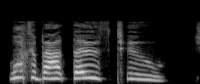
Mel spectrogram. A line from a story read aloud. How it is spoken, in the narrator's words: she panted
